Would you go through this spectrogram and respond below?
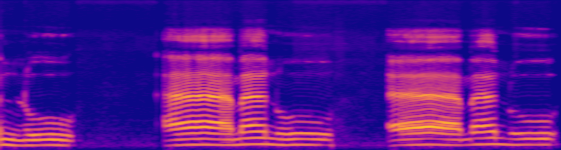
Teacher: نون کے اوپر پیش ہے، آگے واو ساکنہ آ گیا، اس نون کو واو کے ساتھ ملائیں گے اور نون کے اوپر جو پیش ہے اس کو لمبا کریں گے تو واو ساکن کی آواز نکل آئے گی اور یہ بن جائے گا نو، آمنو، آمنو۔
